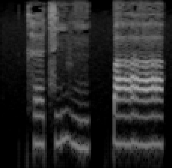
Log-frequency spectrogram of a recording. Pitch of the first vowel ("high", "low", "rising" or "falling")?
low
